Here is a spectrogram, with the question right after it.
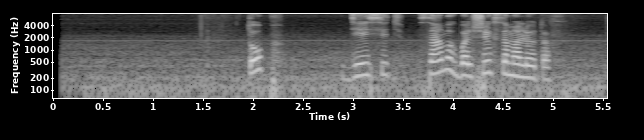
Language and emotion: Russian, neutral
